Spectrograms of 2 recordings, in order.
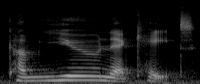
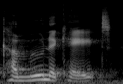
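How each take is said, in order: First: A Y glide comes before the U sound. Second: No Y glide comes before the U sound. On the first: The speaker calls it right. "we're going to go" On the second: The speaker calls it wrong. "instead of"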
